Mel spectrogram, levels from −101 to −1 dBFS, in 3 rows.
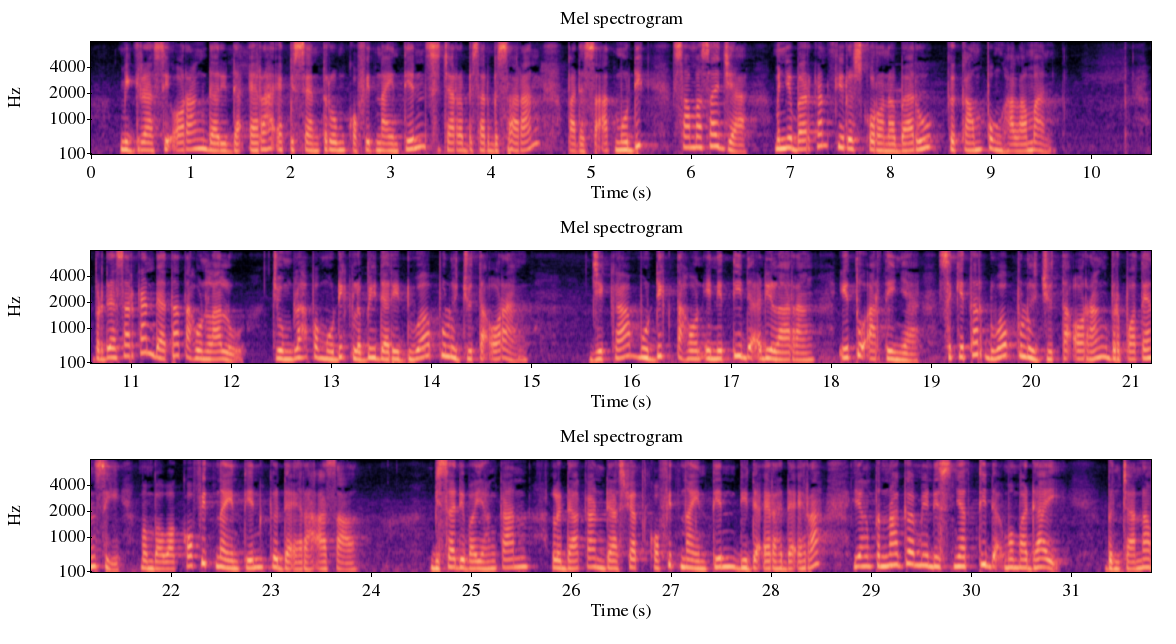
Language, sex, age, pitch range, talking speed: Indonesian, female, 20-39, 190-245 Hz, 115 wpm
